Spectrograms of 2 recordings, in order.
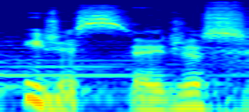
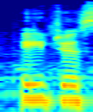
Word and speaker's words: Aegis: go aegis I mean I suppose a Greek pronunciation for a E is e like an elongated II but aegis mmm just doesn't suck doesn't sound as epic as Aegis or I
